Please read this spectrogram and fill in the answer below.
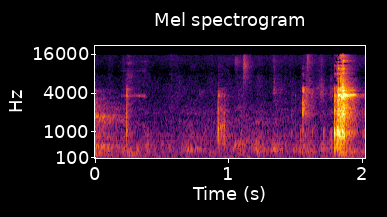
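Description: Two aluminium Storz-type fire-hose quick couplings being fitted together: a few light metal clicks, then a sharper clack near the end as the halves lock.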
